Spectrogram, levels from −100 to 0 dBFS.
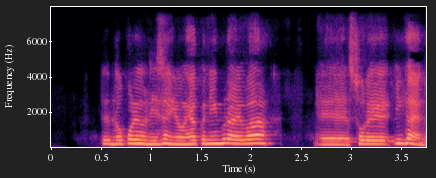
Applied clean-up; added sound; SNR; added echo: neural mask model Resemble Enhance denoiser.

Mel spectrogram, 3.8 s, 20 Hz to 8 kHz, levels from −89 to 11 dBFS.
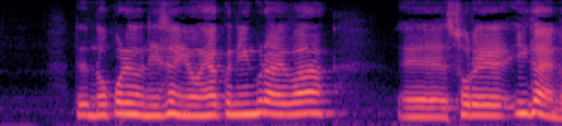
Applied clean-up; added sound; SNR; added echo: none; none; none; none.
